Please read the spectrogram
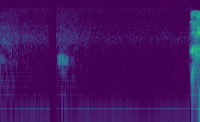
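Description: A pause in a woman's talk: almost silent, with one short faint vocal sound about half a second in, then her speech starts again right at the end.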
